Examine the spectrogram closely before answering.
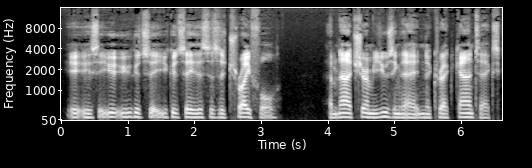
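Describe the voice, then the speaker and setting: A man with a heavily gravelly, creaky voice at an ordinary pitch, recorded close and dry. He hosts a sleep podcast, wandering through whimsical asides and often breaking off to restart his thought. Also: darkish tone, dry recording. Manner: meandering, halting, self-interrupting, whimsical. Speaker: podcast host. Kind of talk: rambling bedtime sleep podcast monologue.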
